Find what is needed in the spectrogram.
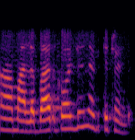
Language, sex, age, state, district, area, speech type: Malayalam, female, 18-30, Kerala, Kasaragod, rural, conversation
